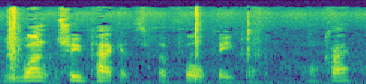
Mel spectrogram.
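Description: Inside a canvas tent camp kitchen, a camp cooking host gives a casual cooking demonstration, walking through a simple recipe with relaxed, chatty step-by-step instructions. His voice sits a little high for a man and moves a little fast. The outdoor camp recording is noisy, with clear background noise.

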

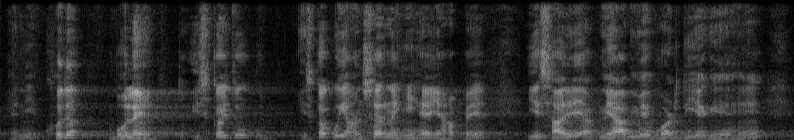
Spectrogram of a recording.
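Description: A man gives a school lesson at an unhurried pace. He repeats each word patiently so pupils can follow. His voice rings in an echoey room with a long tail. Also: medium pitch, darkish tone. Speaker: teacher. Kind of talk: slow classroom lesson with recitation.

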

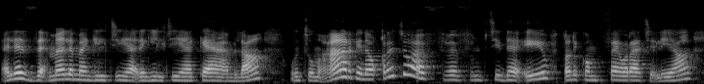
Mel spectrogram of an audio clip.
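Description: A woman's voice: medium pitch, animated, very fast. A young woman with a Moroccan Arabic accent giving a chatty, emphatic French lesson to camera. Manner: chatty and emphatic, mimics others mockingly. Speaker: French teacher.

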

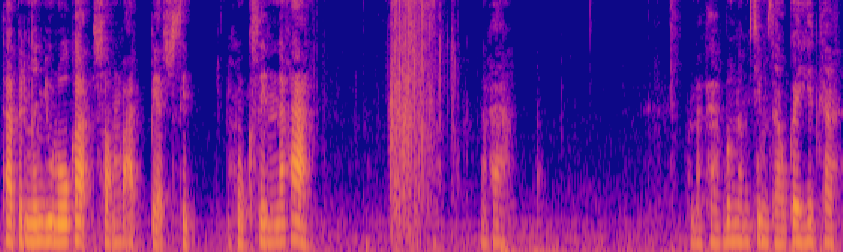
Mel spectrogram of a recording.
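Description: A woman's voice: medium pitch, little pitch movement, normal speed, long pauses, noisy background. A woman with an Isan Thai accent chatting casually to viewers in a food vlog, often using polite, familiar particles. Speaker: food vlogger.

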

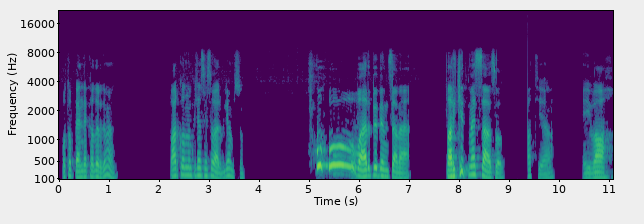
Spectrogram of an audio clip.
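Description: Young guy gaming, fairly high voice, gets worked up yelling at his players, voice kinda strained. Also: normal speed, long pauses. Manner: excitable, shouting at players on screen. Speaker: gaming channel host. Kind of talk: live gameplay commentary.

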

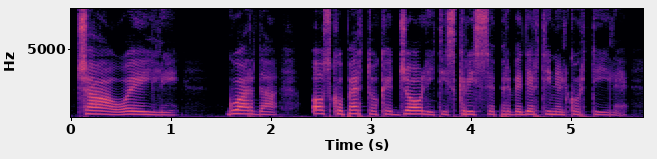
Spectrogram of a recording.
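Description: A woman voicing a young man, an exasperated ex-boyfriend who talks loudly and pleads to be left alone. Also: medium pitch, a little slow, dry recording, clean studio sound, close to an everyday voice. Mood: stern.

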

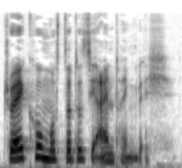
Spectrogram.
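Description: A woman narrating a fan fiction audiobook in an expressive storytelling read. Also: medium pitch, normal speed, no room sound, studio quality.

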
